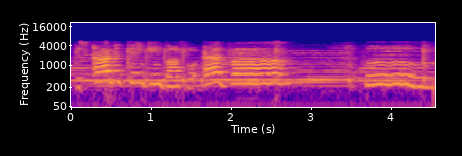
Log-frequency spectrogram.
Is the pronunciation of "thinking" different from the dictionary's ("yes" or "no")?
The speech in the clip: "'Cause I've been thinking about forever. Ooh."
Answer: no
